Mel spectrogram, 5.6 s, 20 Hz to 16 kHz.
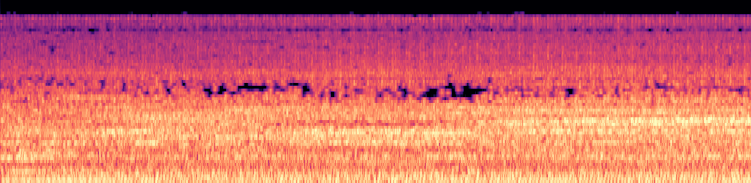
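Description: Citroën DS5's 1.6 THP turbocharged four-cylinder petrol engine idling steadily on a cold start, its first run after a cylinder head overhaul.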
